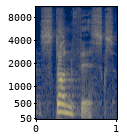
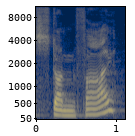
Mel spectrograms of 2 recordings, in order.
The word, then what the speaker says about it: Stunfisk: up against the orchestra stun fisks i've been told that's the proper way to pronounce it not stun phi not sure if i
